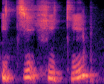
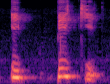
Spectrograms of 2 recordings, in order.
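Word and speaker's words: 一匹: Mais ce n'est pas ichi hiki, parce que, en raison de la prononciation, tihi, ichihi, c'est un peu difficile à prononcer, donc la prononciation change un peu. Donc, ça fait ipiki. Et comme il y a deux P, ça fait ipiki. Il y a un petit espace.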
